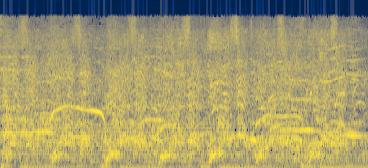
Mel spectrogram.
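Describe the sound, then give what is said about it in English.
A dense, loud crowd roars and chants outdoors, outside the White House in Washington or at Ground Zero in New York, after news that the United States killed Osama bin Laden; many voices shout and cheer together in continuous waves over a steady low rumble. “Huge crowds have gathered outside the White House in Washington and at Ground Zero in New York.”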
